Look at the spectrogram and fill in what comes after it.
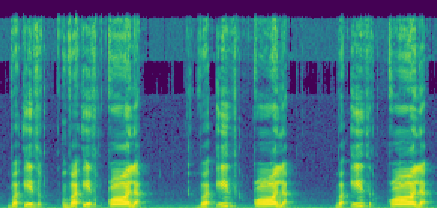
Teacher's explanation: ذال کو سافٹ پڑھنا ہے، زبان کو باہر کیجیے، ادا ہو جائے گا۔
